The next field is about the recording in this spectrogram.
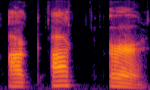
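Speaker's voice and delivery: "악, 악, er" as three clear beats. Shown as a demonstration. Teacher splitting "are" into three beats. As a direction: break "are" into three parts. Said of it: "그래서 어떻게 돼요".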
